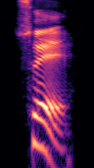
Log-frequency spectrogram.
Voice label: "Soe", Korean

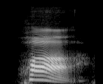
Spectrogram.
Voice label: "hwa", Korean

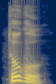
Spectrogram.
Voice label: "Dogu", Korean

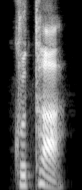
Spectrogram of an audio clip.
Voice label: "Guta", Korean

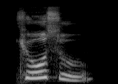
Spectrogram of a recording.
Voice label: "Gyosu", Korean

